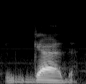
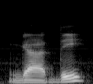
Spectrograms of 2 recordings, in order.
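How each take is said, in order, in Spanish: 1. La palabra se acorta y se pierde la vocal final. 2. La palabra se dice completa, con su vocal final.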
